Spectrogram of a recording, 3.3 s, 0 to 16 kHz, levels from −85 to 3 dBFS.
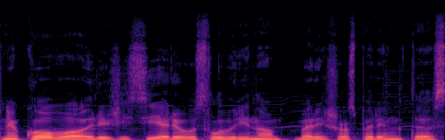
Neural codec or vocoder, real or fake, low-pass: none; real; 14.4 kHz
